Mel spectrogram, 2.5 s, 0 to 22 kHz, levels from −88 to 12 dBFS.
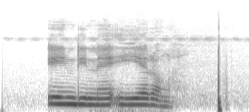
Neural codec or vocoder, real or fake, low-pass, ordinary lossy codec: none; real; 19.8 kHz; Opus, 32 kbps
